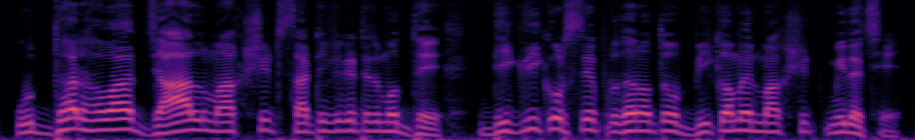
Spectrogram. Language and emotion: Bengali, neutral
